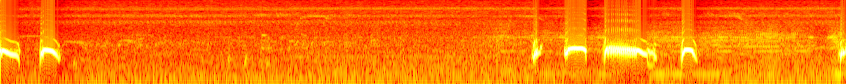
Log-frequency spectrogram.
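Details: ['Decoy spotted dove cooing to find a mate: a clipped note at the start, then after a quiet gap a full phrase of short, long and short mellow hooting coos. Faint background hum throughout.']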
